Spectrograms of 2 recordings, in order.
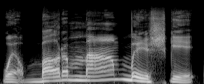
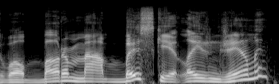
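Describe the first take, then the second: First: Slow Texan drawl, pitched much higher; Texan exclamation. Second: Texan exclamation. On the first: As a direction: stretch out a high, hammed-up Texan "butter my biscuit". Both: Pretend. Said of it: "'cause of my Texan accent".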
